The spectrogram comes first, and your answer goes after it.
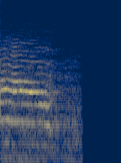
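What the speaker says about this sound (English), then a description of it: "we have Zoran the cat, who's hungry, and therefore he's meowing" Zoran, a hungry cat, gives a single loud, drawn-out meow heard up close, lasting under a second before cutting to silence.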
